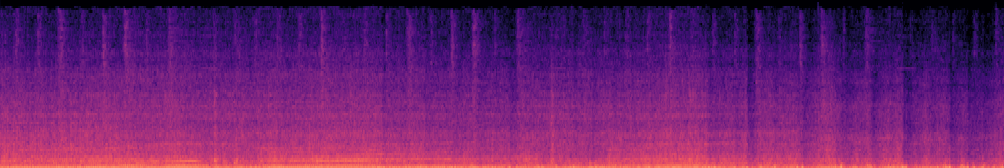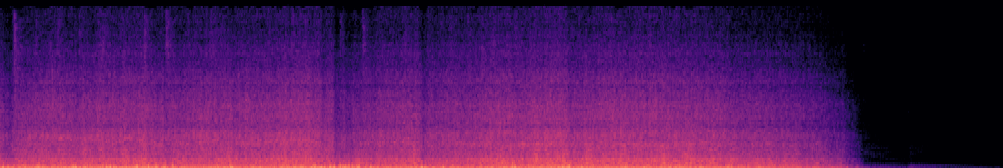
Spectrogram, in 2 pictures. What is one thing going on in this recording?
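A motorcycle engine roars close by as the bike rides along.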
